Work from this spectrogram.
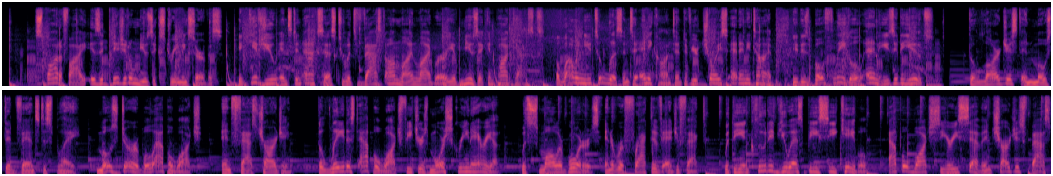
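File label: narration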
